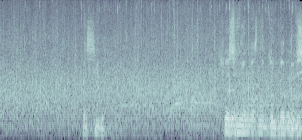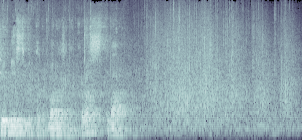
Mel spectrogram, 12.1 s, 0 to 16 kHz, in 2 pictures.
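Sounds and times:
audience applause: 0:00.0 - 0:12.0.

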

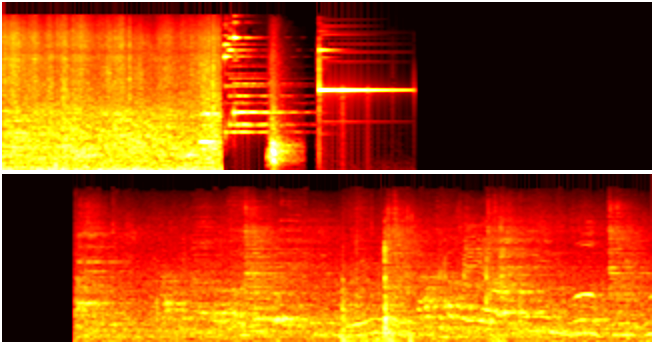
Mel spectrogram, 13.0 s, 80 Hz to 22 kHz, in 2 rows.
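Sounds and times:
sparkling high jingle: 0:02.2 - 0:04.1
bright ding: 0:02.2 - 0:04.2.

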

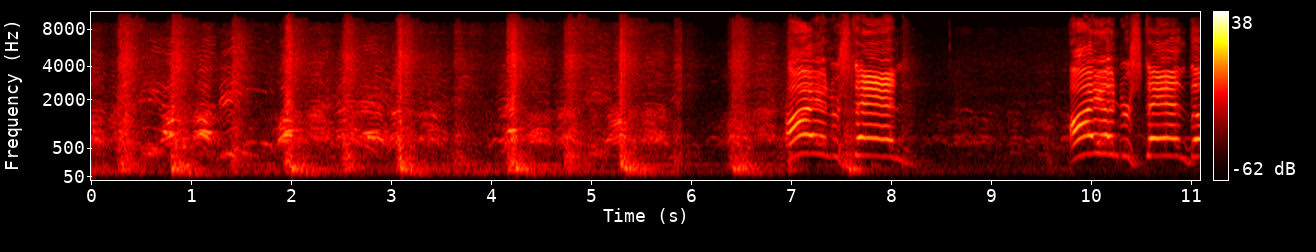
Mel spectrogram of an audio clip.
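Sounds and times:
crowd chanting in unison: 0:00.0 - 0:07.7
marching bass and snare drums: 0:00.0 - 0:08.1.

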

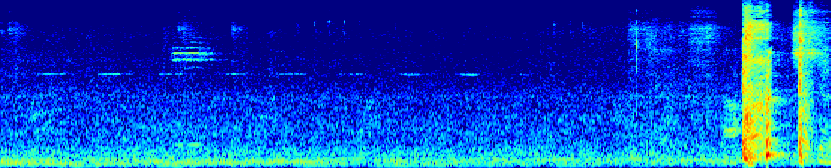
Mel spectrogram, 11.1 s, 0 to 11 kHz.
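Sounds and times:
person coughing: 0:09.9 - 0:11.0.

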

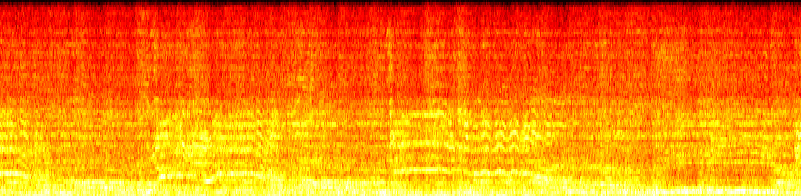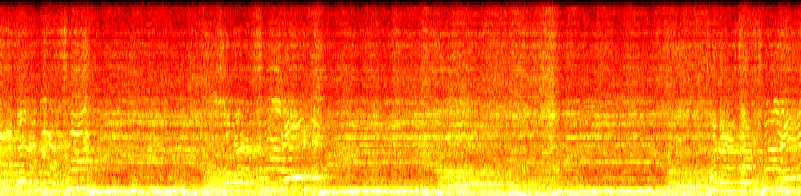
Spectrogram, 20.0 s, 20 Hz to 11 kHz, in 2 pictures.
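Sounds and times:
gospel group singing in harmony: 0:00.0 - 0:20.0.

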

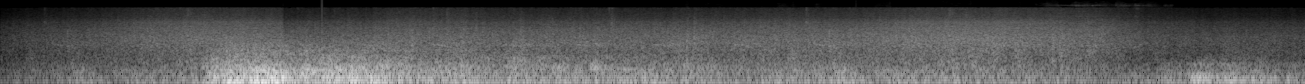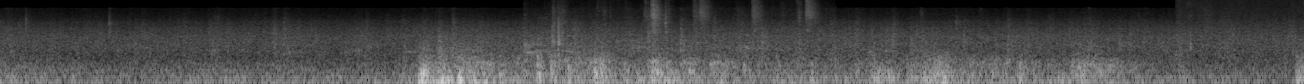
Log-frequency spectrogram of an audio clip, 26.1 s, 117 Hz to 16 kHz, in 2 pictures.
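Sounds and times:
steady rain falling: 0:00.0 - 0:26.0
thunder rumbling: 0:02.0 - 0:13.1, 0:17.2 - 0:26.0.

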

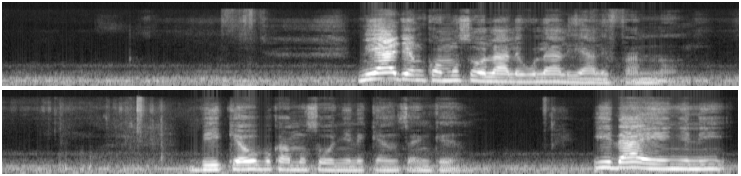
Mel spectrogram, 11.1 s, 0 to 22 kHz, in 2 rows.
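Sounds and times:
low hum of car cabin: 0:00.0 - 0:11.0.

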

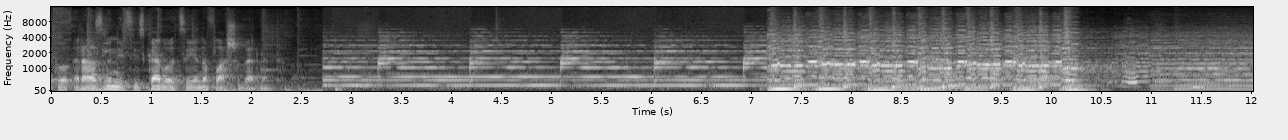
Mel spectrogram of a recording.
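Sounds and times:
church bell tolling: 0:02.7 - 0:10.6.

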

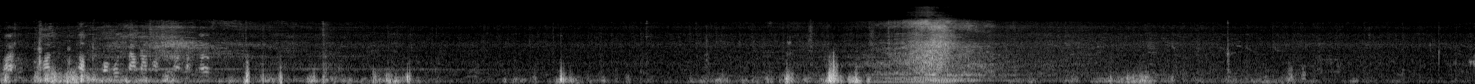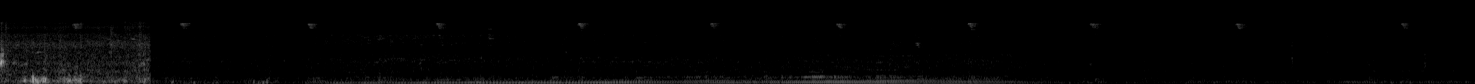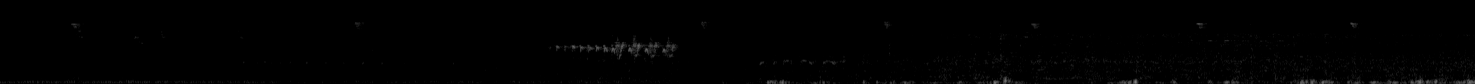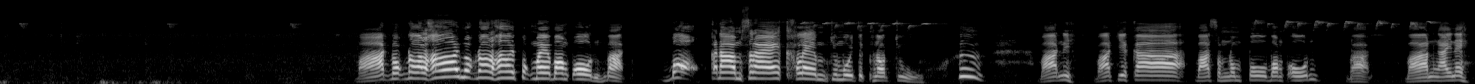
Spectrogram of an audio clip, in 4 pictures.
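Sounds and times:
wind rushing on microphone: 0:00.0 - 0:16.3, 0:40.6 - 0:44.5.

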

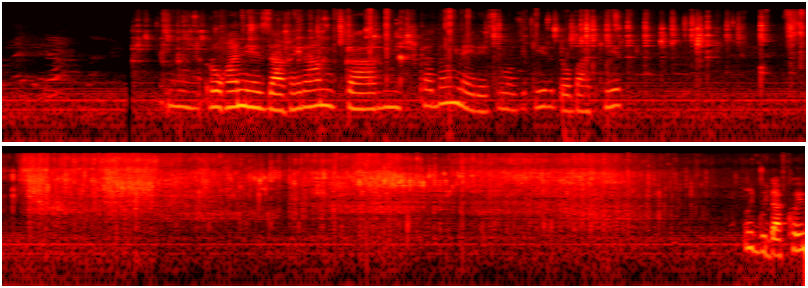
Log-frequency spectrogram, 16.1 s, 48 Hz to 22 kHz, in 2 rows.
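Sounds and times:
light clinks: 0:01.3 - 0:08.2
hot oil sizzling: 0:01.3 - 0:16.0.

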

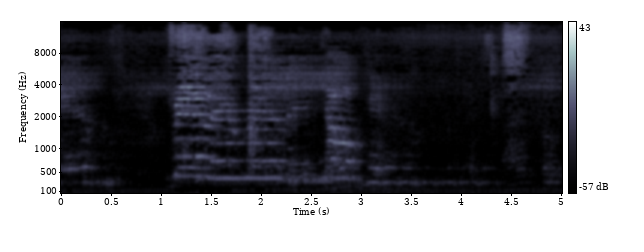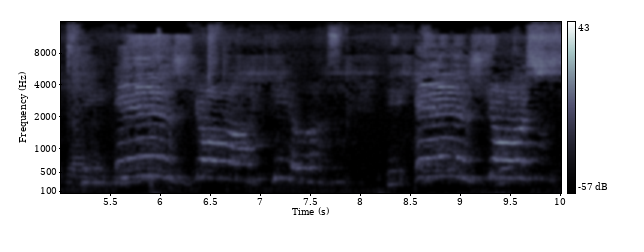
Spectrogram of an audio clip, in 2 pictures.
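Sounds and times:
woman singing a hymn: 0:00.0 - 0:04.6, 0:05.2 - 0:10.0.

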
